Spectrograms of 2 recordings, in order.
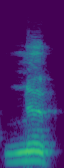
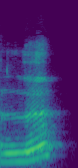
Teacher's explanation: c'est une alternance entre la langue qui va se placer derrière les dents au niveau du haut du palais, et les lèvres qui vont se joindre pour faire le m. En fin de compte, c'est ça qui se passe relativement vite.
